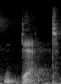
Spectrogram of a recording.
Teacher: Now the B is just totally silent in this word. · Term: silent B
